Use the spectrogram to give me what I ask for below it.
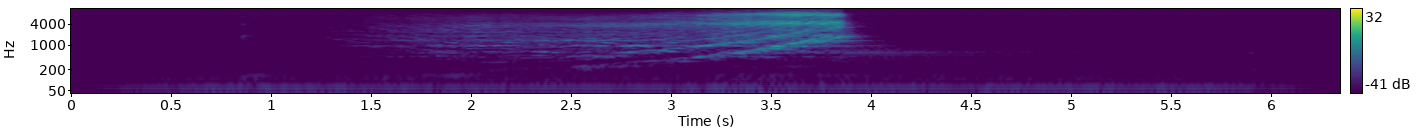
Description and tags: bass guitar pitch
running a coin up and down on a bass guitar string (pitch manipulated)
bass, guitar, manipulated, MTC500-M002-s14, pitch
